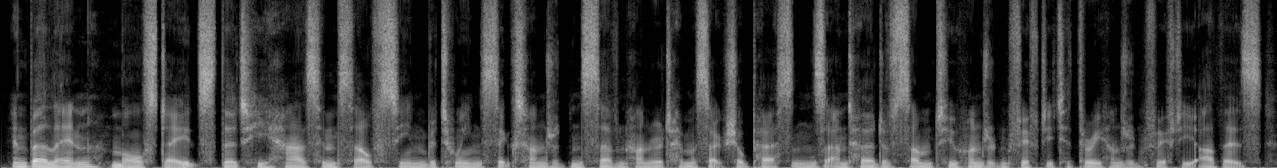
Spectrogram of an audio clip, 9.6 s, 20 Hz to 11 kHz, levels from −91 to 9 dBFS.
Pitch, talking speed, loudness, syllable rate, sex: 95 Hz, 180 wpm, -20 LUFS, 4.9 syllables/s, male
